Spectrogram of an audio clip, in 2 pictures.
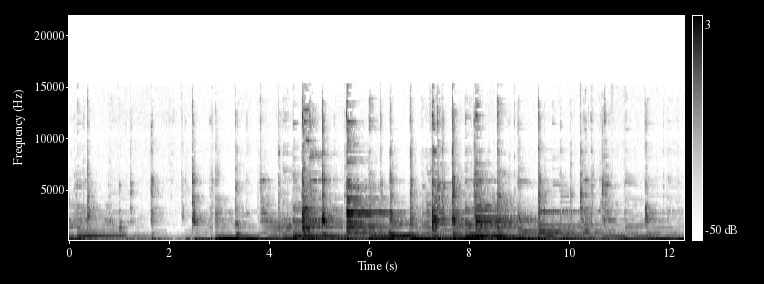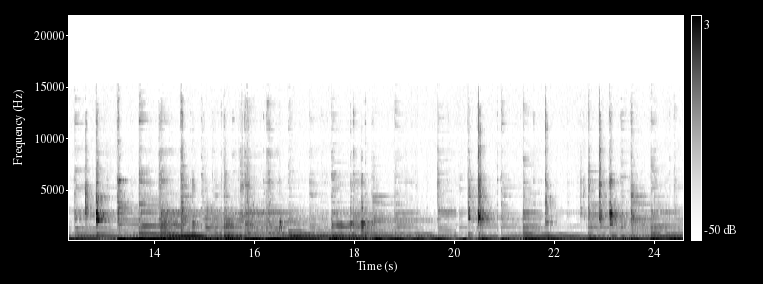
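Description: Live instrumental music: acoustic guitar playing with hand percussion, clay pot and barrel drum. There is a short dip in loudness about two seconds in, then fuller playing.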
